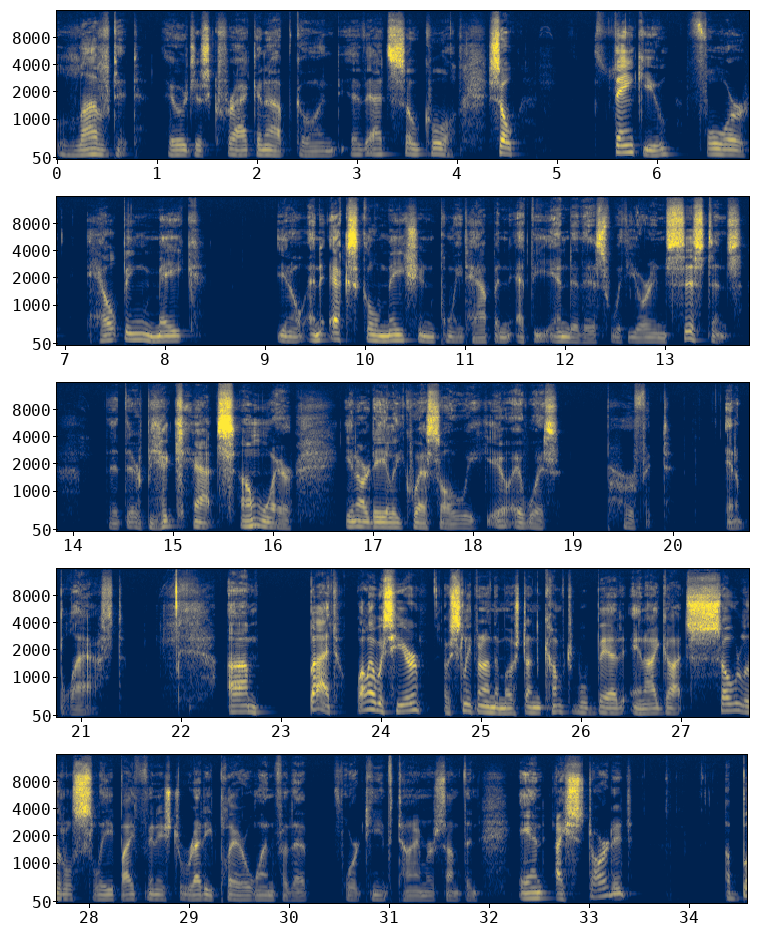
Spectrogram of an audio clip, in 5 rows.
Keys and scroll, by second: 33.8 super+Tab.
